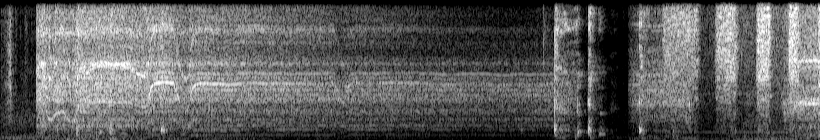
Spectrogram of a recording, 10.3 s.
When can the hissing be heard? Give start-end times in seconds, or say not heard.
8.2-10.2.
